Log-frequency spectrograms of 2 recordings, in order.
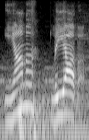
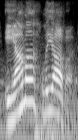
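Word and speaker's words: Iamaleava: going to be hearing a lot for touchdowns Yama leava can you just pronounce that one more time for fun Yama leava it's a difficult spelling it's not it's not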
